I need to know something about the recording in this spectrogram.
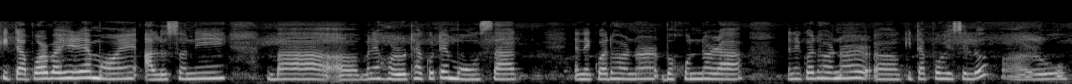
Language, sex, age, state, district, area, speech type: Assamese, female, 18-30, Assam, Jorhat, urban, spontaneous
